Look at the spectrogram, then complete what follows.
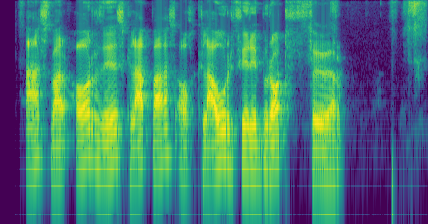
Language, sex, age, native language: Icelandic, male, 60-69, German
